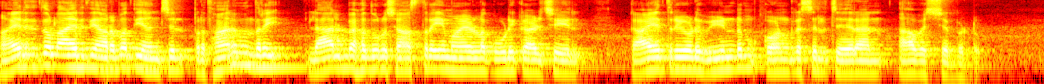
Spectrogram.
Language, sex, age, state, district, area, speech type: Malayalam, male, 60+, Kerala, Kottayam, rural, read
